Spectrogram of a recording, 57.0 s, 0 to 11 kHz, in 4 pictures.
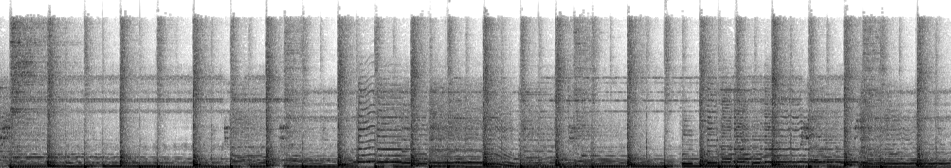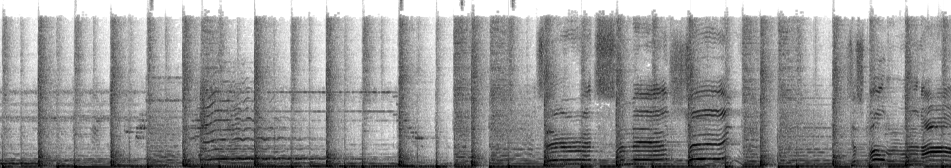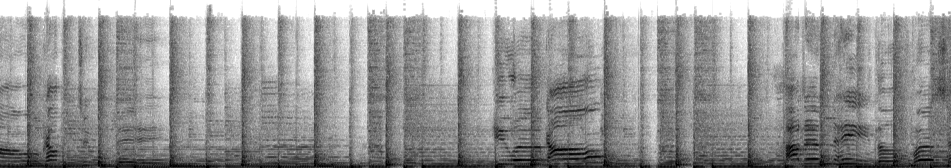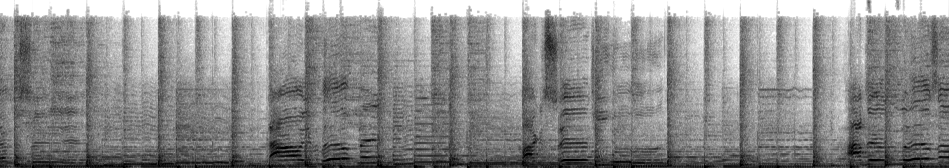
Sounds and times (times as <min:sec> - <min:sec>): Music: 0:00.0 - 0:57.0.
